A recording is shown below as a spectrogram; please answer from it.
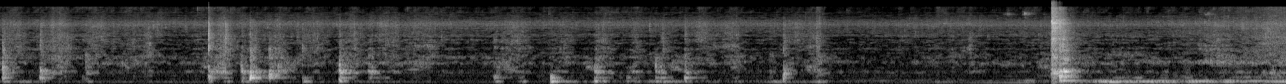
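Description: Soaked, drained basmati rice goes into a pot of masala for egg biryani, with repeated scraping and stirring, a soft sizzle and one sharp metallic clink partway through, all close and without talk.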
